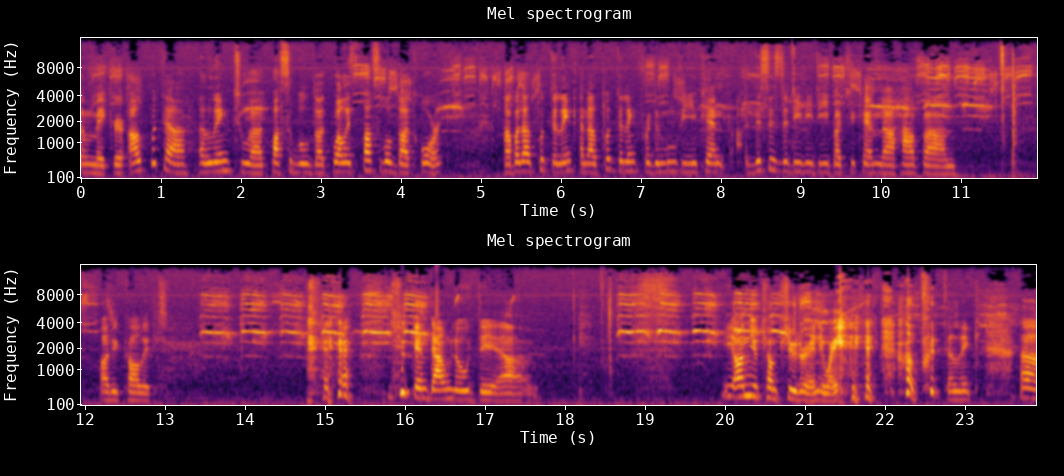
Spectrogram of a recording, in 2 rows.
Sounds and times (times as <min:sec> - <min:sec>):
Speech: 0:00.0 - 0:04.6, 0:05.3 - 0:11.0, 0:12.2 - 0:13.0, 0:15.8 - 0:17.7, 0:20.0 - 0:23.8
Outside, rural or natural: 0:00.0 - 0:23.8
Squawk: 0:03.2 - 0:06.0, 0:07.0 - 0:12.4, 0:13.3 - 0:16.4, 0:18.6 - 0:21.7.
